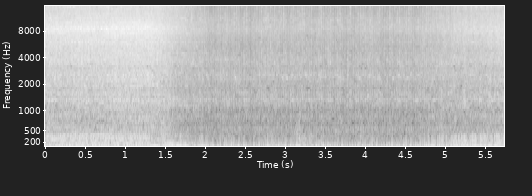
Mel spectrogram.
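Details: Suzuki Bandit 600 four-cylinder idling low after a rev drop, its beat uneven and occasionally stumbling; rough idle, with the owner noting fluctuations in cylinder 3.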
